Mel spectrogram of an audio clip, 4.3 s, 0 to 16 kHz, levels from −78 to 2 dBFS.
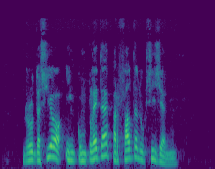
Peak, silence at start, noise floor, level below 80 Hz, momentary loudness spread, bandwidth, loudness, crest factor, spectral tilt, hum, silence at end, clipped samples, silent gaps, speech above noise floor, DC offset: -6 dBFS; 0.45 s; -70 dBFS; -56 dBFS; 9 LU; 11.5 kHz; -25 LUFS; 20 dB; -6.5 dB/octave; none; 0.8 s; under 0.1%; none; 45 dB; under 0.1%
